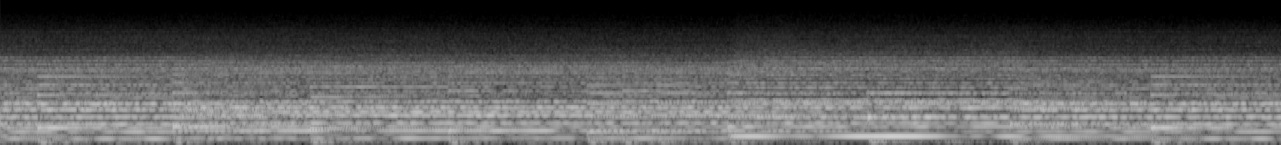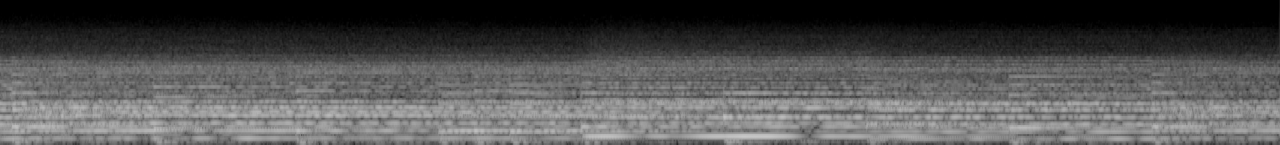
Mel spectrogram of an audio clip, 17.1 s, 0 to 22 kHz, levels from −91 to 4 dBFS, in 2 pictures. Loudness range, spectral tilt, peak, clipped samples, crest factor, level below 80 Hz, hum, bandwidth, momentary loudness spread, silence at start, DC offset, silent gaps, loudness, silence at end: 4 LU; -6 dB/octave; -8 dBFS; under 0.1%; 14 dB; -58 dBFS; none; 9.4 kHz; 6 LU; 0 s; under 0.1%; none; -24 LUFS; 0 s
